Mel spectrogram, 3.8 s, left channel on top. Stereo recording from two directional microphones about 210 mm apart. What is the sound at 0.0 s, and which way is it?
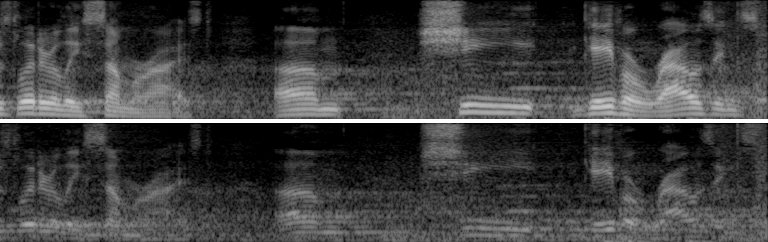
Speech, 30° left (ahead or behind).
